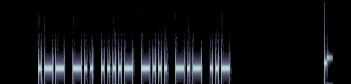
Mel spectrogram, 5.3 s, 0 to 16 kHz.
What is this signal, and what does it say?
Morse code, heard as a keyed tone, about 28 wpm, 700 Hz. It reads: WD4BKU
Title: USA Call Signs 28wpm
